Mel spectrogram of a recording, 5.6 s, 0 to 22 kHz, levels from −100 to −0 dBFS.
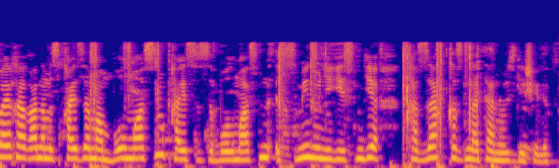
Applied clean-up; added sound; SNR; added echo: classical method Wiener filter.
